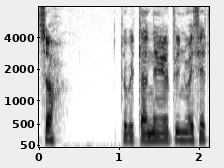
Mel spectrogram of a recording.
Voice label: "neb", Welsh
